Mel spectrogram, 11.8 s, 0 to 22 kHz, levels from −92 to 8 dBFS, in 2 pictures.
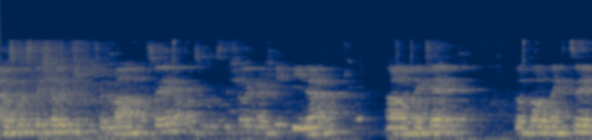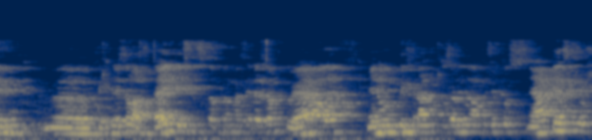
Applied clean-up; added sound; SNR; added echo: classical method WPE with log-MMSE.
